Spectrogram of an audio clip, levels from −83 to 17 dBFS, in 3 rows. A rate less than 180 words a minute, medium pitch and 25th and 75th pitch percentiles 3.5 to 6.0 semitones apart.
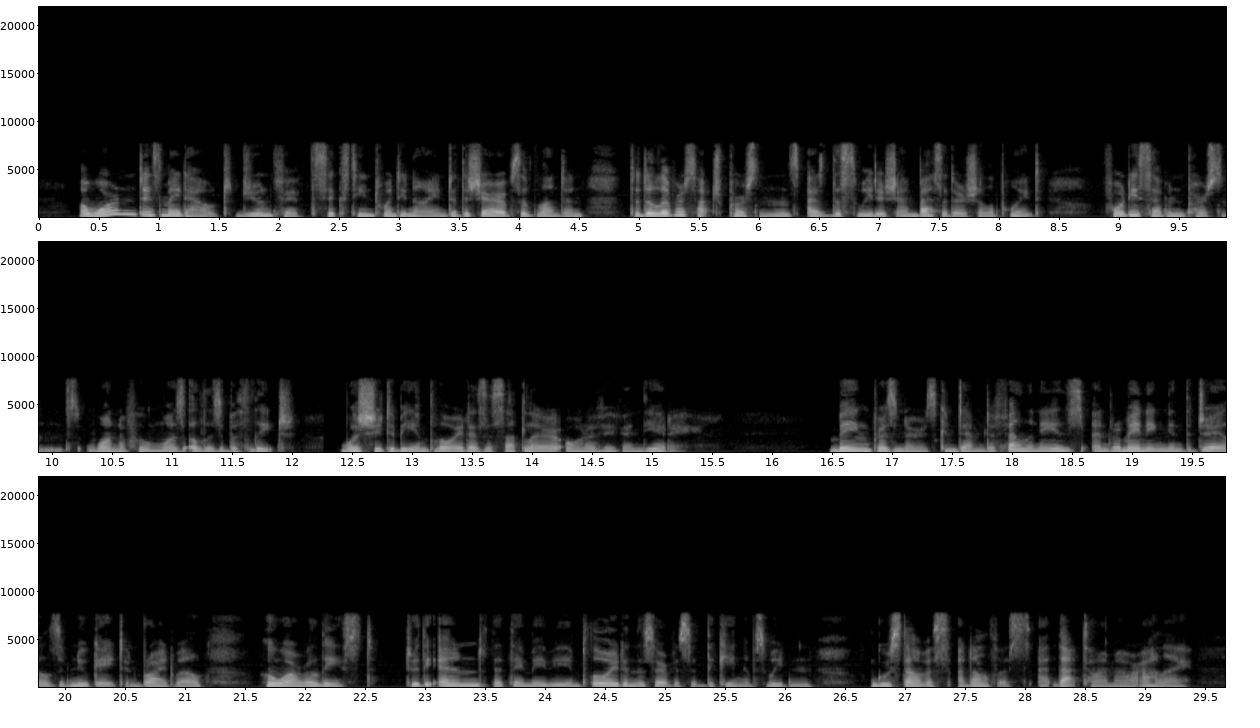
Yes: average, 170 wpm; medium, 180 Hz; average, 4.3 semitones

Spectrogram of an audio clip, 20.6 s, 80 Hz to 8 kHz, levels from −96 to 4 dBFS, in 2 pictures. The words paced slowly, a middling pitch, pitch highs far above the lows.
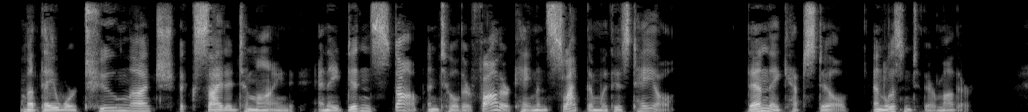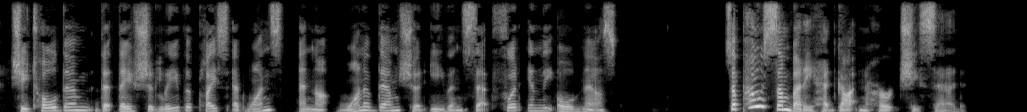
No: average, 185 wpm; medium, 160 Hz; wide, 7.6 semitones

